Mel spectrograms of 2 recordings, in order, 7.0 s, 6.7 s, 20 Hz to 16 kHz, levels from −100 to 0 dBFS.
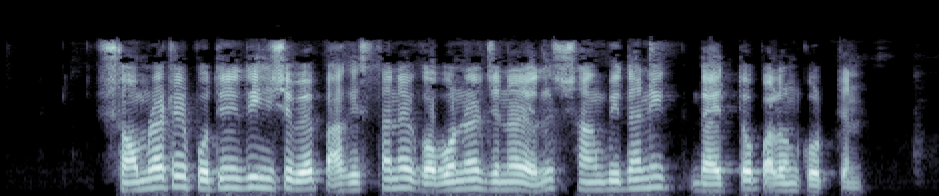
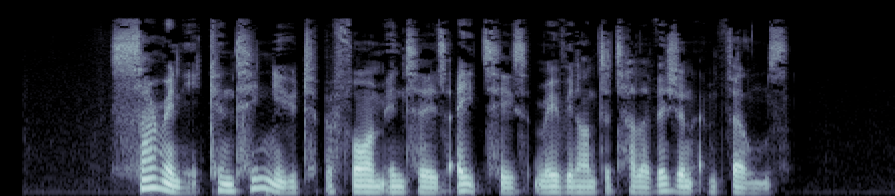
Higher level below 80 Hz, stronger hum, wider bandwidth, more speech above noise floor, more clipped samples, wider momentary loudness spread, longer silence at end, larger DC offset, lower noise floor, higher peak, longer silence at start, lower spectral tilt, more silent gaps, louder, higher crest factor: second, -62 dBFS vs -56 dBFS; neither; second, 7.6 kHz vs 11.5 kHz; about the same, 61 dB vs 60 dB; neither; second, 7 LU vs 11 LU; second, 0.6 s vs 0.85 s; neither; second, -77 dBFS vs -82 dBFS; about the same, -2 dBFS vs -2 dBFS; about the same, 0.75 s vs 0.85 s; second, -2.5 dB/octave vs -5.5 dB/octave; neither; first, -16 LUFS vs -23 LUFS; second, 16 dB vs 22 dB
